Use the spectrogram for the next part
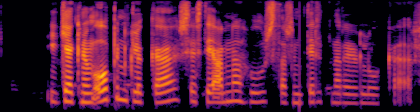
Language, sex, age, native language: Icelandic, female, 20-29, Icelandic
